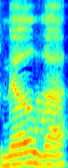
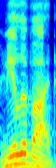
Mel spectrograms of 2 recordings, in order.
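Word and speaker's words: מלבד: It has the dogger, so it's milvad. Milavad. It wouldn't be milvad, it would be milevad. Right, milevad.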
